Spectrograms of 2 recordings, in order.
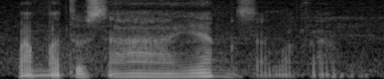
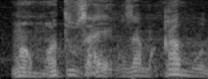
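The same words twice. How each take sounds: First: The phrase is said softly and gently. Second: The phrase is shouted loudly. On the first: The child feels loved. The speaker calls it right. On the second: The child hears no love in it. The speaker calls it wrong.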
